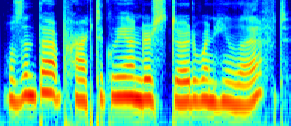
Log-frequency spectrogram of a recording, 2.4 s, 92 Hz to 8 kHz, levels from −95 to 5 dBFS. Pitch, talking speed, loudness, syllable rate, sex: 240 Hz, 175 wpm, -15 LUFS, 5.0 syllables/s, female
